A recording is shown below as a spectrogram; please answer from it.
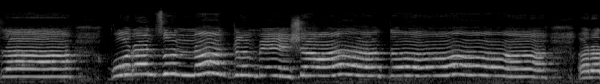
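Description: A boy singing a nazm, a devotional poem, unaccompanied. He holds long notes with wavering ornaments, breaking off briefly about a second in and again just before the end.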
